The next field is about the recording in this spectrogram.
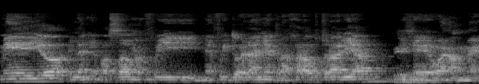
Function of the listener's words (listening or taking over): listening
